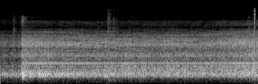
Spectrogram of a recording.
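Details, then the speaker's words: President McKinley 40-channel AM/SSB CB, volume full on its internal speaker, fed a 1 mV signal with 30% modulation at 1 kHz near channel 19: steady static hiss with a faint constant 1 kHz tone. Adjacent-channel interference bleeding into the receiver. "Now I know you can hear the the pickup in static, but I can also hear a tone."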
